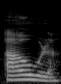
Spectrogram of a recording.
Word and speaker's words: owl: Ça se prononce owl.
